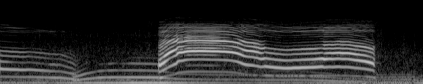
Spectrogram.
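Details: Domestic cats fighting: long drawn yowls that dip, then a loud, harmonically rich wail rising and holding for about two seconds before cutting off, with a low hum beneath.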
